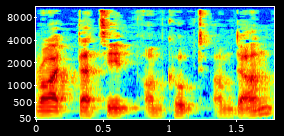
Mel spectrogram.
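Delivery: ordinary talk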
